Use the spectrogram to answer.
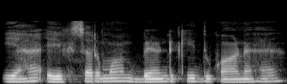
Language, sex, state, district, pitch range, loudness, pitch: Hindi, male, Uttar Pradesh, Saharanpur, 130-140 Hz, -16 LUFS, 135 Hz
